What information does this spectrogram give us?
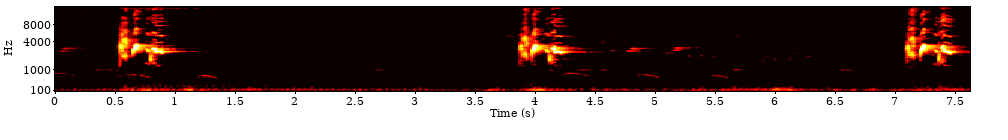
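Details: Sooty-headed bulbul producing crisp, bubbly chirp bursts roughly every three seconds, each a quick tumble of bright notes, in an otherwise quiet setting.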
